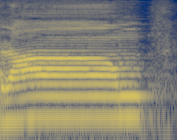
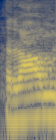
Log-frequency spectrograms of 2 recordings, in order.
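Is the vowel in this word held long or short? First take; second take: long; short. First: The vowel is stretched for about three beats. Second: The vowel is held for a normal length. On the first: "ये त्रिमात्रिक है तो तीन मात्रा जितना समय लेना है" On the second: "राम नहीं बोलूंगा"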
